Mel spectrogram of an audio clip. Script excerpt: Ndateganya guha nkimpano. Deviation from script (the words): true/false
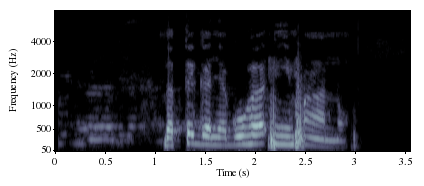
false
